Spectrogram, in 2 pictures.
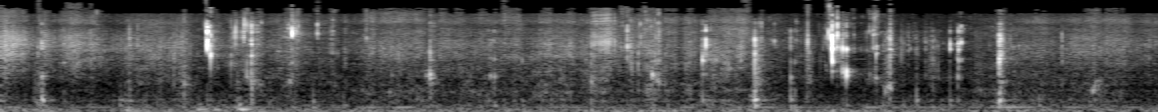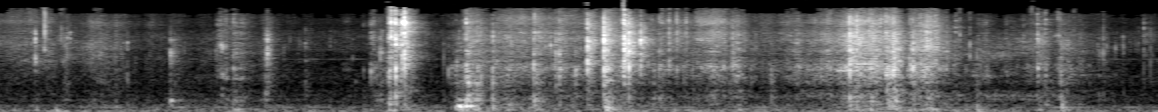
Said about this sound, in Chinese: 让我吃完最后一个鸡腿，我们再看电影票哦。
